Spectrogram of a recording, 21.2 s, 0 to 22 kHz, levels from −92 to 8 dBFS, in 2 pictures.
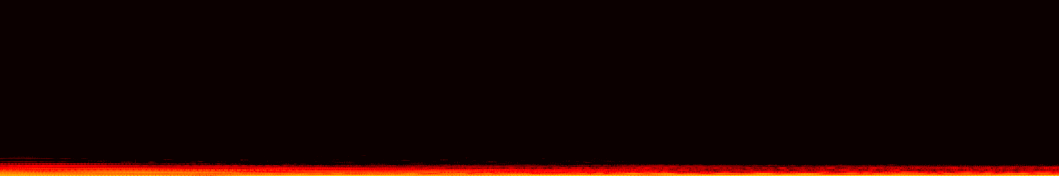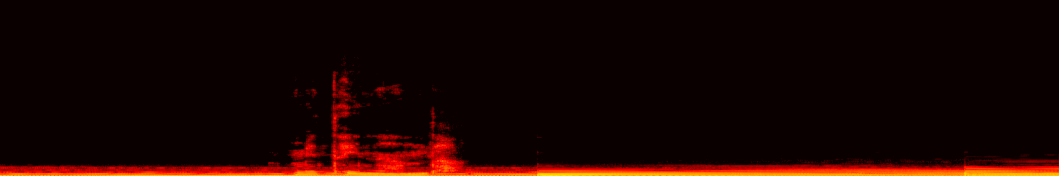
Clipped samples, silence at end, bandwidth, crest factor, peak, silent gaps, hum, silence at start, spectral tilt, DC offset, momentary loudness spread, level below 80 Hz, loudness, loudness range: under 0.1%; 0 s; 4.3 kHz; 16 dB; -14 dBFS; none; none; 0 s; -10.5 dB/octave; under 0.1%; 7 LU; -36 dBFS; -31 LUFS; 4 LU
